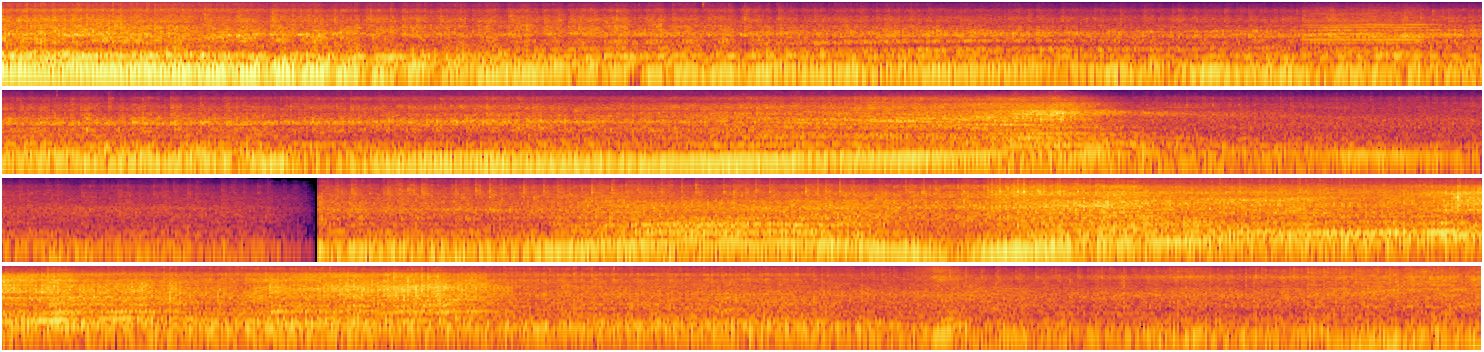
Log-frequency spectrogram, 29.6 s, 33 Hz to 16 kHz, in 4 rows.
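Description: Cammed, twin-turbo C5 Corvette Z06's LS6 V8 running loud at idle, then revving up as it pulls away and fading off. After a cut, its revs swing down and back up and climb again as it drives off.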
